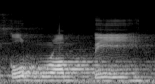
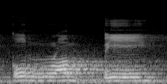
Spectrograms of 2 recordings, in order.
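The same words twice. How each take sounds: No difference in how they are said.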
